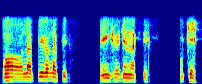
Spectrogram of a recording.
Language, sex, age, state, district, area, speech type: Manipuri, male, 45-60, Manipur, Tengnoupal, rural, conversation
